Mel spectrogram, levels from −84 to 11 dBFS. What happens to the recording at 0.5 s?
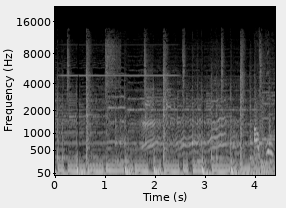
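At 0.5 s two faults overlap. A thin, steady feedback whistle near 4.9 kHz runs from the start to 2.56 s, sitting roughly 20 dB under the sound and swelling and fading slowly in level. It is heard as one pure high tone that holds without growing. The likely cause is a loudspeaker-to-microphone loop sitting right at the edge of oscillation, so that single frequency keeps ringing without running away into a howl.

Inside that span, from 0.45 to 0.48 s, there is a corrupt frame concealed. A damaged AAC frame was detected by the decoder and replaced, either muted or filled with a sign-scrambled copy of the previous good spectrum. It spans about 30 ms, which fits a single lost frame.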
